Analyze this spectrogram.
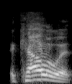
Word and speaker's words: Iqaluit: His name's Polar Man, and he's from Iqaluit. I don't know how to say that. Celeste. Iqaluit. That's how you say it.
